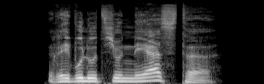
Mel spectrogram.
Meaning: inflection of revolutionär: 1. strong/mixed nominative/accusative feminine singular superlative degree 2. strong nominative/accusative plural superlative degree
- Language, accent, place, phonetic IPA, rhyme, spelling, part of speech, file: German, Germany, Berlin, [ʁevolut͡si̯oˈnɛːɐ̯stə], -ɛːɐ̯stə, revolutionärste, adjective, De-revolutionärste.ogg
